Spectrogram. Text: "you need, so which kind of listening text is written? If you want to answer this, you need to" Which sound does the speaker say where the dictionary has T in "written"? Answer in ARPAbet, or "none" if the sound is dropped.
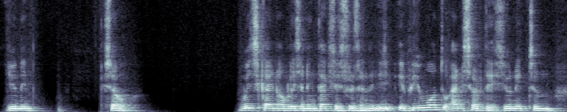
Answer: S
